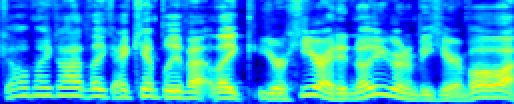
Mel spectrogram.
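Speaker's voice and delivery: mock thrilled, gushing, excited freaking out. Retelling a fan who recognized them on the street: imitating a fan freaking out. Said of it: "freaking out".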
